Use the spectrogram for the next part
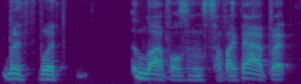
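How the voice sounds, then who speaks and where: A man's voice: mid-range voice, normal speed, warm tone, dry recording, clean studio sound. A man co-hosting a podcast in casual chat, rambling and correcting himself as he goes. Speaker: podcast co-host.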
